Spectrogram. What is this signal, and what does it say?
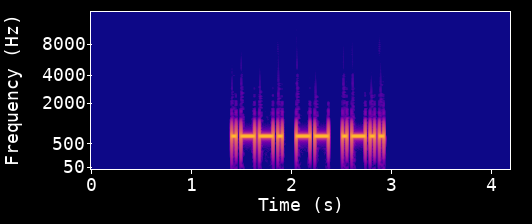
Morse code, heard as a keyed tone, about 29 wpm, 700 Hz. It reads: PML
